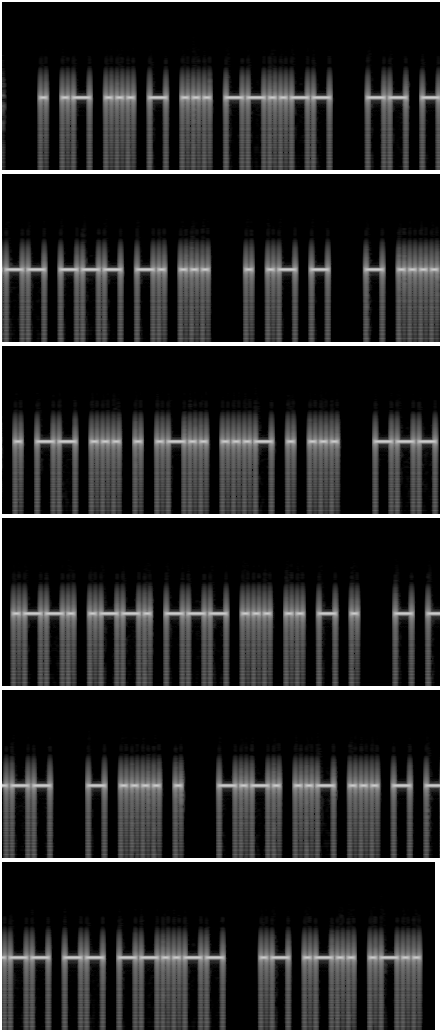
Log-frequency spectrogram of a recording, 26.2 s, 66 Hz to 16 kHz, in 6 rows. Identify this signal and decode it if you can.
Morse code, heard as a keyed tone, about 22 wpm, 700 Hz. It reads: EASTS, MOONS EAT THEMSELVES OPPOSITE TO THE CUSTOM, ALL
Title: A Sound Of Thunder 22wpm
